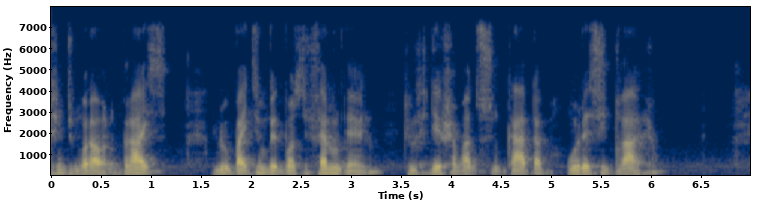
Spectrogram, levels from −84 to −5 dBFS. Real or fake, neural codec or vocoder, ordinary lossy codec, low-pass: fake; autoencoder, 22.05 kHz, a latent of 192 numbers a frame, VITS, trained on one speaker; none; 7.2 kHz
